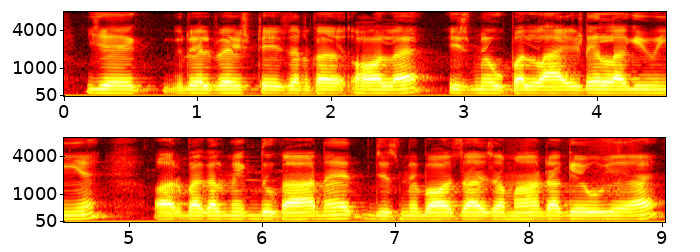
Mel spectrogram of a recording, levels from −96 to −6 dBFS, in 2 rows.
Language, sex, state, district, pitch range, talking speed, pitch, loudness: Hindi, male, Rajasthan, Nagaur, 120-125 Hz, 175 wpm, 125 Hz, -16 LUFS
